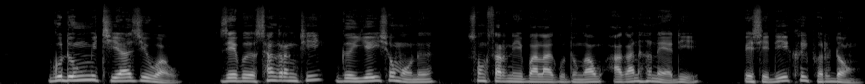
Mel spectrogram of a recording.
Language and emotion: Bodo, neutral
